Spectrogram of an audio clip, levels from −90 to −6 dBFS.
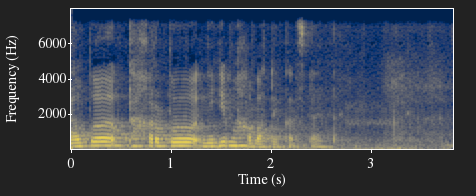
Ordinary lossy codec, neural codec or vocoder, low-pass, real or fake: none; codec, 16 kHz, 8 kbps, FunCodec, trained on LibriTTS, 25 frames a second; 7.2 kHz; fake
